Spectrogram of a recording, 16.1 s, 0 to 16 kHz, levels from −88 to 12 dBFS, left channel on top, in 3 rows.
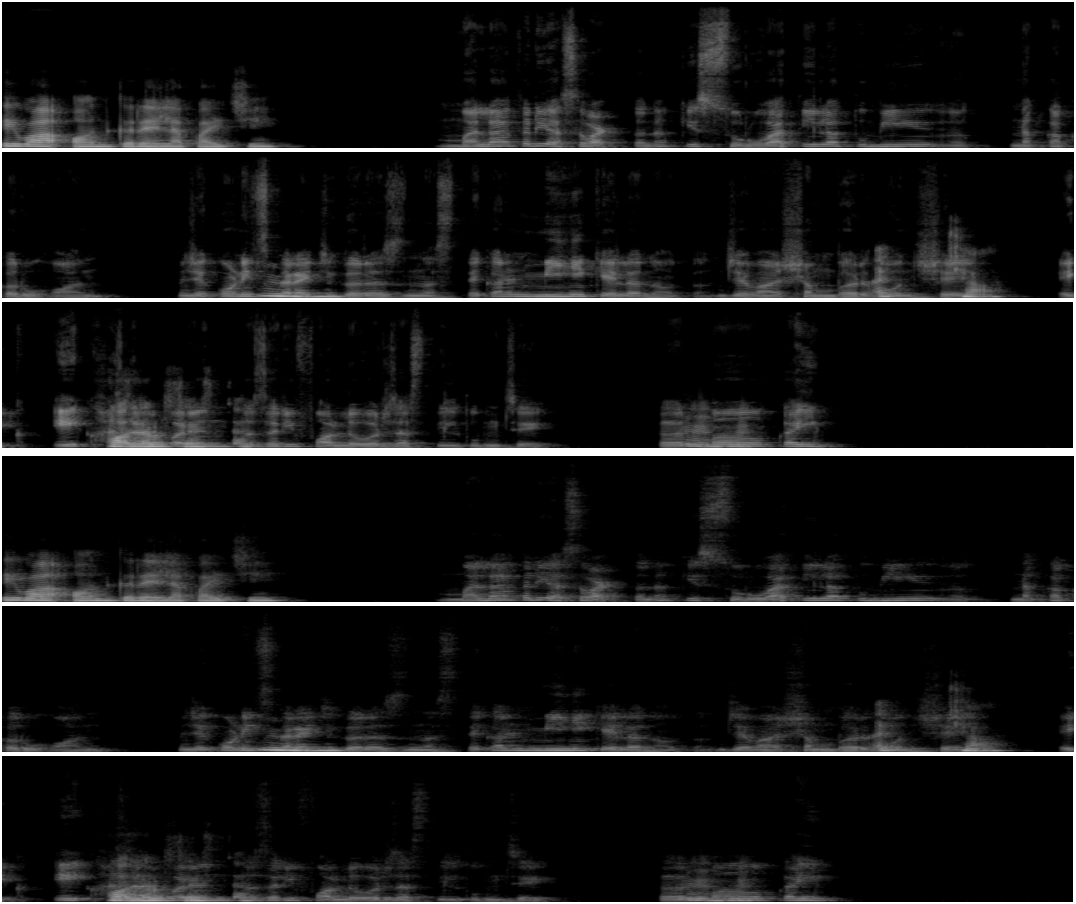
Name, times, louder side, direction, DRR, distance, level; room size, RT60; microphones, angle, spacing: voice 1, 0.0-1.4 6.6-7.1 9.7-9.8 10.2-10.4 11.3-12.0 14.1-14.5, left 2 dB, 35° left, 0.8 m, -29 dB
voice 2, 2.2-5.9 6.2-10.2 10.6-13.4 14.0-14.8, left 4 dB, 85° left, 1.0 m, -41 dB
11.0 x 5.0 x 4.1 m
head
